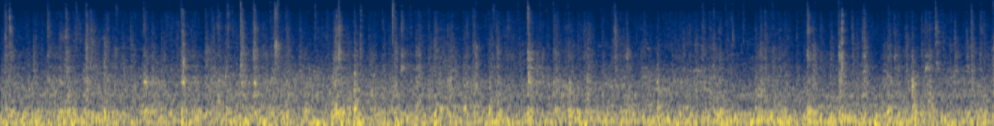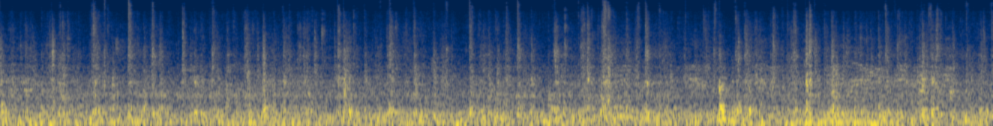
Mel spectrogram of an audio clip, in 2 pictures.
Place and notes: Seraing, Belgique - The coke plant
In the abandoned coke plant, walking in the "tar" section of the factory, while rain is falling. Everything here is dirty and polluted.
